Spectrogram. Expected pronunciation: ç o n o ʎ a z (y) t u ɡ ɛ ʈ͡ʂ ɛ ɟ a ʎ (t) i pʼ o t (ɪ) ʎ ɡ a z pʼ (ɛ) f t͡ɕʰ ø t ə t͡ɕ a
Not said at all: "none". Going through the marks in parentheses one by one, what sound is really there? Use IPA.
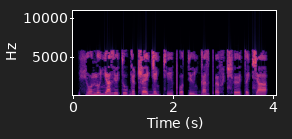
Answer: y, cʰ, y, œ

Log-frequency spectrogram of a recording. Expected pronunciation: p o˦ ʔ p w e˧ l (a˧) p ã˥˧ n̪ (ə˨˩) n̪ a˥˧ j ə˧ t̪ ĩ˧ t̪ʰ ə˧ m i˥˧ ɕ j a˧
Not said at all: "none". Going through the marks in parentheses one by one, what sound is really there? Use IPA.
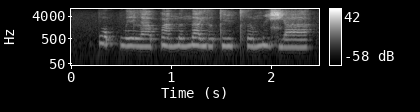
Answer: a˧, ə˥˧

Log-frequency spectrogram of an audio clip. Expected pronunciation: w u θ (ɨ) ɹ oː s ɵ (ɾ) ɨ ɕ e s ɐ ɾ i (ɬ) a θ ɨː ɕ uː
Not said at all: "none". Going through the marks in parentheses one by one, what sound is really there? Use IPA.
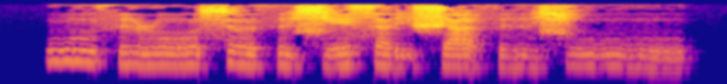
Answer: ɨ, θ, ʃ

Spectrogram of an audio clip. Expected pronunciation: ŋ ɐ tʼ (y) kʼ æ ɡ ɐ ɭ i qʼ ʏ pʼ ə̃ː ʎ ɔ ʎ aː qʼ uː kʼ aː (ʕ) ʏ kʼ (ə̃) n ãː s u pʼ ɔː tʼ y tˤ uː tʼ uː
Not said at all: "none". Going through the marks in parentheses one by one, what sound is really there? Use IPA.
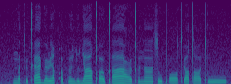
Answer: ʏ, ʕ, ə̃

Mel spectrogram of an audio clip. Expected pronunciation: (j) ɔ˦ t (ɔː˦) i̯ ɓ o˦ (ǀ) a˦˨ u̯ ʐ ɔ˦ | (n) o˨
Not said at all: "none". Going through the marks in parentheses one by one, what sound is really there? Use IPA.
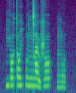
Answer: j, ɔ˦, ŋ͡ǀ, ŋ

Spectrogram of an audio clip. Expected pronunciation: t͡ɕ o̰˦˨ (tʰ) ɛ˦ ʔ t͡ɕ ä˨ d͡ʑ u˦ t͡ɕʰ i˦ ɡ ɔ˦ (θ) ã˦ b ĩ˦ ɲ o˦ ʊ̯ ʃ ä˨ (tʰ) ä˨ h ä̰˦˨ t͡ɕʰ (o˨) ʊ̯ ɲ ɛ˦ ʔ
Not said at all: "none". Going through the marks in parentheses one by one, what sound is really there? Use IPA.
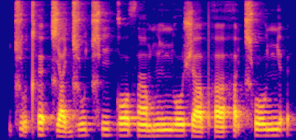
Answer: tʰ, θ, pʰ, o˦

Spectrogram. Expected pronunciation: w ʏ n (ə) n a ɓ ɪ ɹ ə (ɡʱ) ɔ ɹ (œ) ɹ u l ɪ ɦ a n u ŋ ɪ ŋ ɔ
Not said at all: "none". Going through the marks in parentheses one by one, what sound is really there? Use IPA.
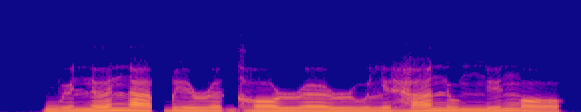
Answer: ə, ɡʱ, œ

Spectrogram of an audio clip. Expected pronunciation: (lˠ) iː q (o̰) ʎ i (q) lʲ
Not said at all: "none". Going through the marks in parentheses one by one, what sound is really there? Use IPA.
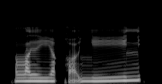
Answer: lˠ, o̰, none

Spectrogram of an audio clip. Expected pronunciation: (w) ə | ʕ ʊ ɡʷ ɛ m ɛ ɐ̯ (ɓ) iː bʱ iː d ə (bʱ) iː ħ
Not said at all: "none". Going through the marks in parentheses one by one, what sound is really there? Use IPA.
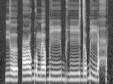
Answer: j, ɓ, ɓ

